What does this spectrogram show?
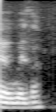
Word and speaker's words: hoazin: Comment ça s'écrit, oisin? C'est H-O-A-Z-I-N. H-O-A-Z-I-N, incroyable, oisin, génial.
